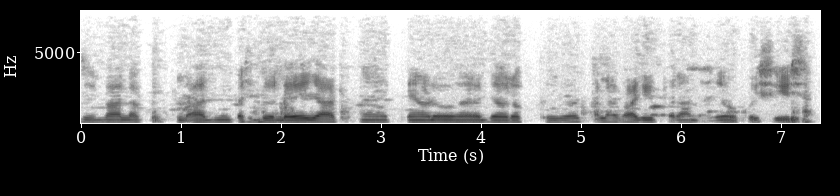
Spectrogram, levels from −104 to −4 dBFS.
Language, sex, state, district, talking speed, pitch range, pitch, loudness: Hindi, male, Uttar Pradesh, Budaun, 80 wpm, 120-130 Hz, 125 Hz, -35 LUFS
